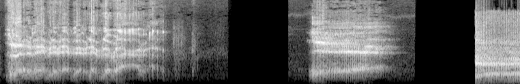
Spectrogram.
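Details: Loud burp compilation: three loud, drawn-out belches with short pauses between them; burping, air brought up from the stomach.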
